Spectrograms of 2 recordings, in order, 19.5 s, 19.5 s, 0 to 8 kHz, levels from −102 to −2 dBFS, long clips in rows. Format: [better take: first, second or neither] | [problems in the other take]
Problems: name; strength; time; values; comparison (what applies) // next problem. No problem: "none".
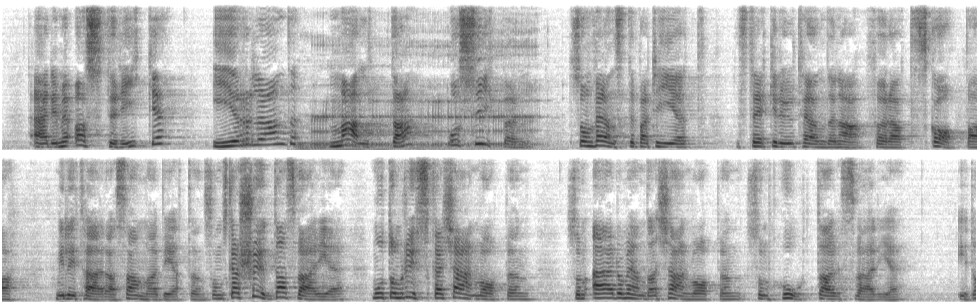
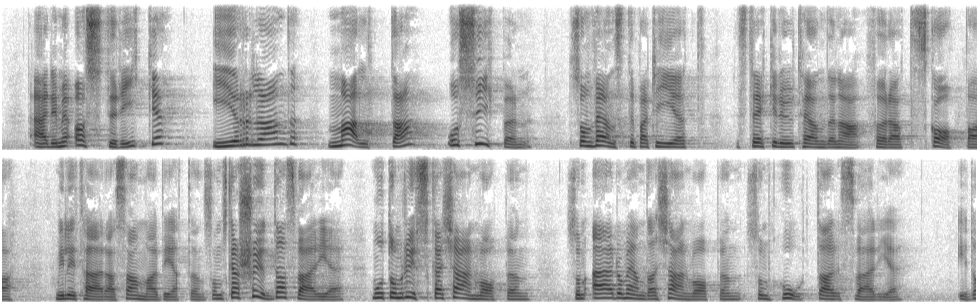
second | background sound (Burping, eructation); 13 dB below the speech // room echo; dies away in 0.2 s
